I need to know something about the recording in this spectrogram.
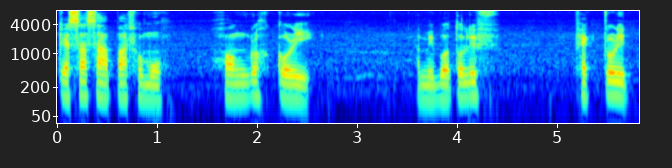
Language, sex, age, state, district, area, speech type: Assamese, male, 30-45, Assam, Jorhat, urban, spontaneous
